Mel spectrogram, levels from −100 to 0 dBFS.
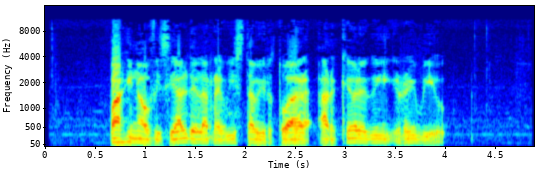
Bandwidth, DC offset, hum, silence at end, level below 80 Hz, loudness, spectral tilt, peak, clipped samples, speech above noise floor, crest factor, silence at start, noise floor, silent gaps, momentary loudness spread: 11.5 kHz; under 0.1%; none; 0.9 s; -52 dBFS; -26 LUFS; -6.5 dB/octave; -6 dBFS; under 0.1%; 40 dB; 22 dB; 0.65 s; -65 dBFS; none; 12 LU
